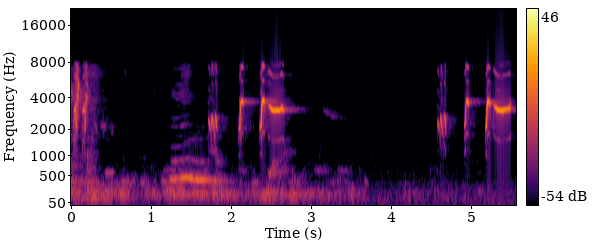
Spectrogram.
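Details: ['Kutilang emas bulbul giving a lure song: short clear whistled notes with a sharp upward flick, then a falling slurred whistle. The phrase repeats after a pause, over a faint low rumble.']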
